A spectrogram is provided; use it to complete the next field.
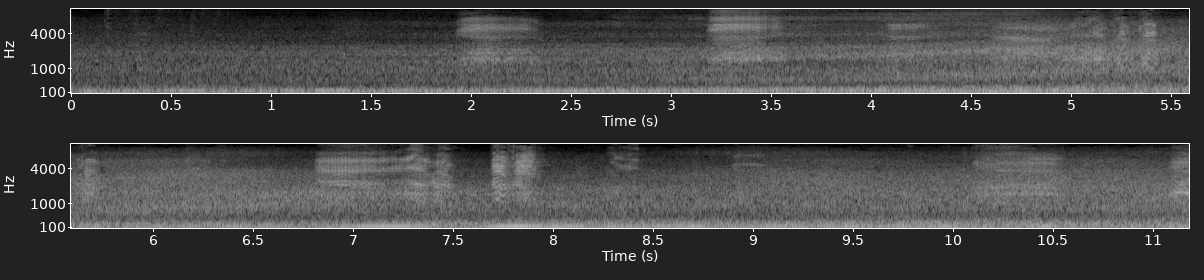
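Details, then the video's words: Young crow fledgling pleading with its mother for a peanut, giving a string of short, rough, scratchy begging calls at uneven intervals, some in quick pairs, against a constant low rumbling background. "Fledgling crow Pantsy begs his mom for a peanut"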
